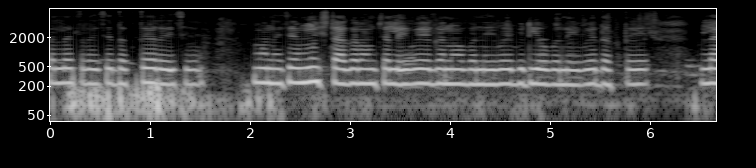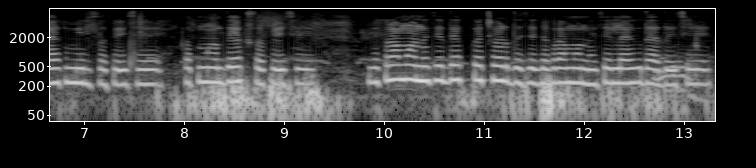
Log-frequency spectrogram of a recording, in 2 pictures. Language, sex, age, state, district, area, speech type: Maithili, male, 30-45, Bihar, Araria, rural, spontaneous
